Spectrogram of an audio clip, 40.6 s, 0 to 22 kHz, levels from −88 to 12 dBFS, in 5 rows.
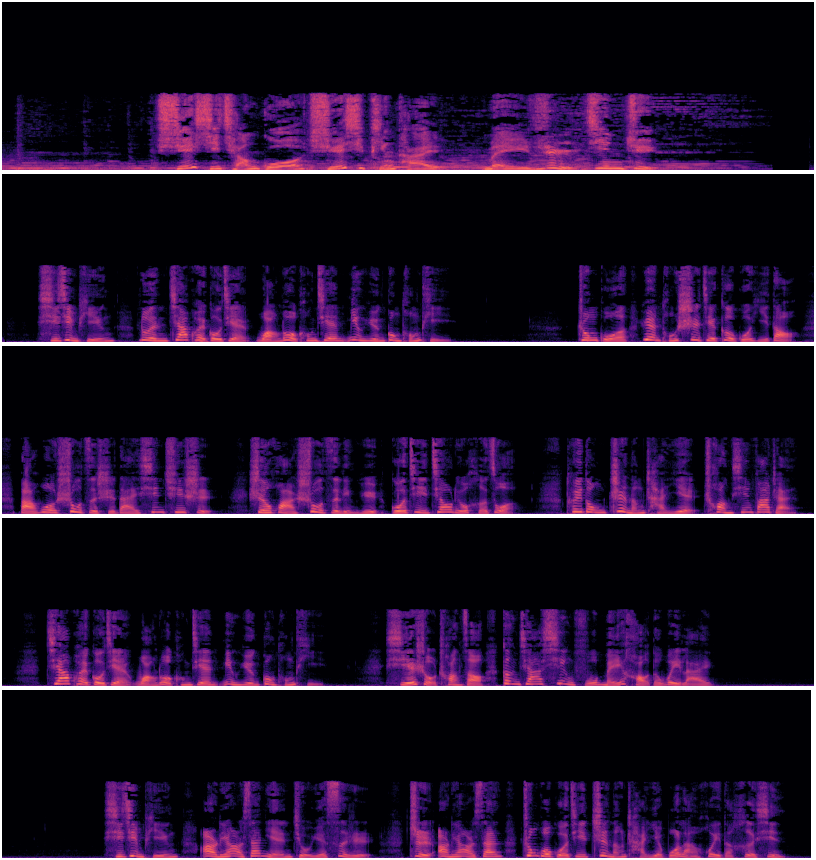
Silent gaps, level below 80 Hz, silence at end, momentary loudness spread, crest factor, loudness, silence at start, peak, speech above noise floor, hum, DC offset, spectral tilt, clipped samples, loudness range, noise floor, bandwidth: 7.78-8.07 s; -54 dBFS; 0.25 s; 13 LU; 18 dB; -27 LUFS; 0 s; -10 dBFS; 38 dB; none; under 0.1%; -3.5 dB/octave; under 0.1%; 7 LU; -65 dBFS; 10.5 kHz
